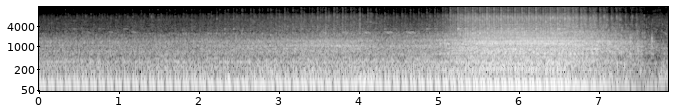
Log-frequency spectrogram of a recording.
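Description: Go Devil mud motor running at low speed, a steady low engine hum. About five seconds in it is throttled up and gets louder, then eases back near the end.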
